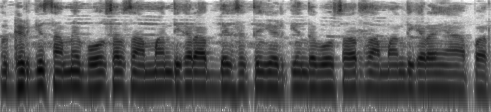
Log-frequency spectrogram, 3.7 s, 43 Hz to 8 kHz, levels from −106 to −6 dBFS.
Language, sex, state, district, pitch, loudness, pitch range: Hindi, male, Bihar, Patna, 135 Hz, -16 LUFS, 130-140 Hz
